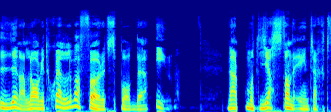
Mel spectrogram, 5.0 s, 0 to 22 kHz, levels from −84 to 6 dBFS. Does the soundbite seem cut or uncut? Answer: cut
